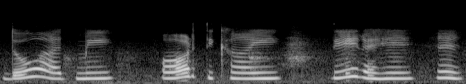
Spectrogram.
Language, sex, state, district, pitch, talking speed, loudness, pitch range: Hindi, female, Himachal Pradesh, Shimla, 280 Hz, 90 wpm, -16 LUFS, 270-300 Hz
